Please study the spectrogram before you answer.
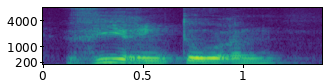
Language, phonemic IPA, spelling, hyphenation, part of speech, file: Dutch, /ˈvirɪŋˌtoːrə(n)/, vieringtoren, vie‧ring‧to‧ren, noun, Nl-vieringtoren.ogg
- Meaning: crossing tower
